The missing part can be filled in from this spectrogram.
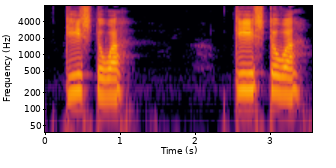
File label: "kestowv", Muscogee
